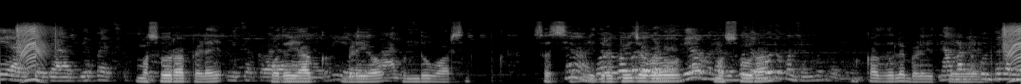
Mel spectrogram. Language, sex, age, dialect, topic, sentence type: Kannada, male, 36-40, Mysore Kannada, agriculture, statement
